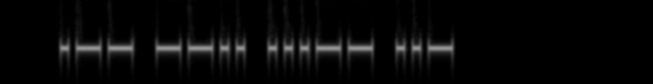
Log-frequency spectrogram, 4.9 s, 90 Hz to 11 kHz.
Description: Morse code, heard as a keyed tone, about 20 wpm, 700 Hz. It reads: WZ3U
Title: USA Call Signs - 4 Characters - 2x Character Spacing - 20wpm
